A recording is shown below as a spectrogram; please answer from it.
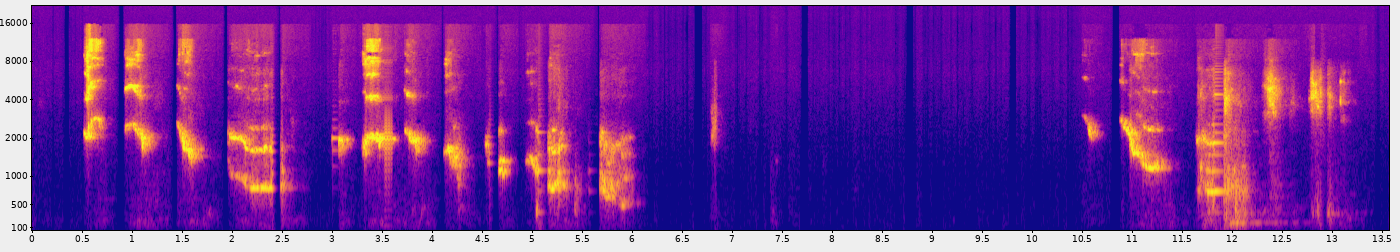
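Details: Five-week-old Cavalier King Charles Spaniel puppies in a puppy pen, giving high whistled whines and yelps in bursts, several short falling cries in quick runs, a pause of silence, then more squeals and a rough yelp.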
